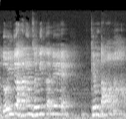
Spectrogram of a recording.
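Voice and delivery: quick, high-pitched sneer; mocking taunt. Goliath mocking those who serve God, high and fast. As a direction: dare them to come out, scoffing.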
